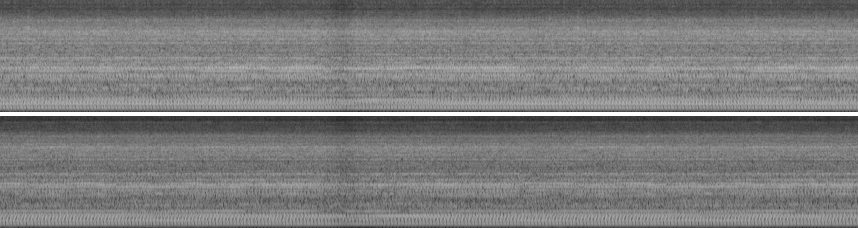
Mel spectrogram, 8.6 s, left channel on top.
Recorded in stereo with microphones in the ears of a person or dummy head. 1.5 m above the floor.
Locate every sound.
0.0 s an engine running: 15° left (ahead or behind), 9.5 m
